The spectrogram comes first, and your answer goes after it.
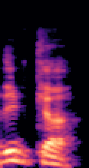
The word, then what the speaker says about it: Liedtke: you know if you're if you're in Germany you call you say it lidka if you're if you're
